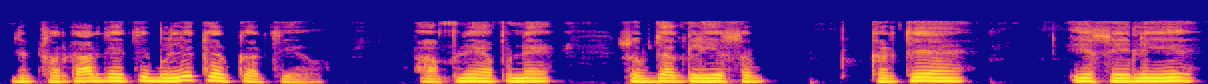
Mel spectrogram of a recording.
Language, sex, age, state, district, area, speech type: Hindi, male, 60+, Uttar Pradesh, Jaunpur, rural, spontaneous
